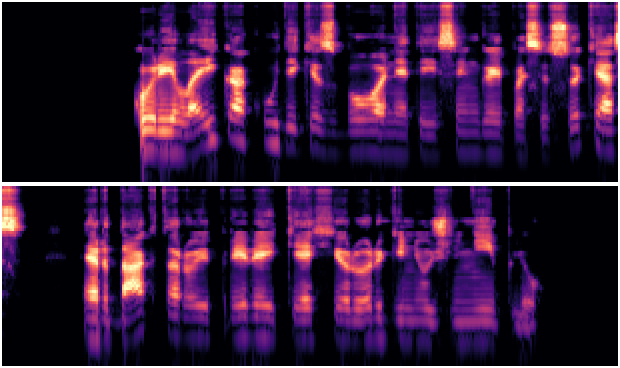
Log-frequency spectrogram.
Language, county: Lithuanian, Telšiai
